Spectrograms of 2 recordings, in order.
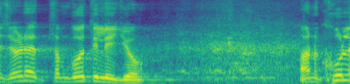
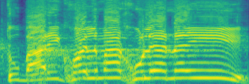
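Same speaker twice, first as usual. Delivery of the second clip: high, raised scolding voice; imitated scolding shout; 7 semitones higher, 5 dB louder than usual. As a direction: call out a sharp order in a retold quarrel. Retold quarrel over a window.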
